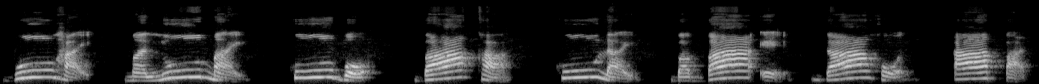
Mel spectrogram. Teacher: the stress is on the second syllable prior to the end. Okay, second to the last syllable siya.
